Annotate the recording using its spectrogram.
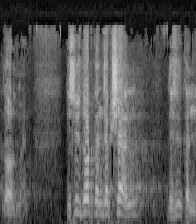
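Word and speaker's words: government: हालांकि अलग बात है कि जब आप उसका प्रोनाउंसिएशन करते हैं तो एन को साइलेंट रखने की आवश्यकता है, क्योंकि एन और एम दो कॉन्सोनेंट हैं और दोनों एक साथ आ रहे हैं, इसलिए एन को मत बोलो, गवर्नमेंट बोलना पड़ेगा।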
